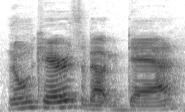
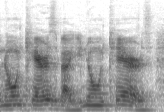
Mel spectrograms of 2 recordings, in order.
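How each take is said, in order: First: High, loud yell pushed through a covered mouth; imitating Emma Stone's yell. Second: Retold yell. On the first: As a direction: yell it with the teeth hidden behind the lips. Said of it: "So that's how she yells". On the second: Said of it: "yells at Michael Keaton".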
